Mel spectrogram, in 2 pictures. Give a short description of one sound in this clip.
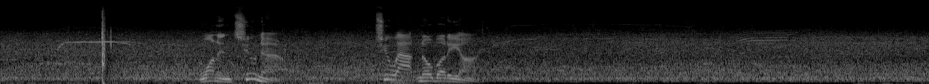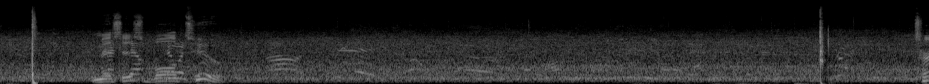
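A baseball pops sharply into a catcher's mitt.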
